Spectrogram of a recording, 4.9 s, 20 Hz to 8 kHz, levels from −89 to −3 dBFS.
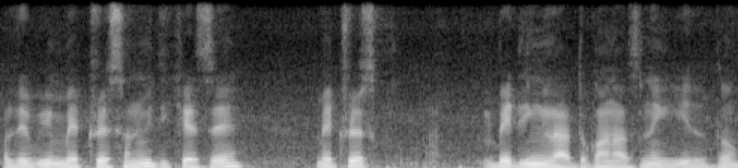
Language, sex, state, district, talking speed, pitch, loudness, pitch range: Nagamese, male, Nagaland, Dimapur, 160 wpm, 120 Hz, -16 LUFS, 115-130 Hz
